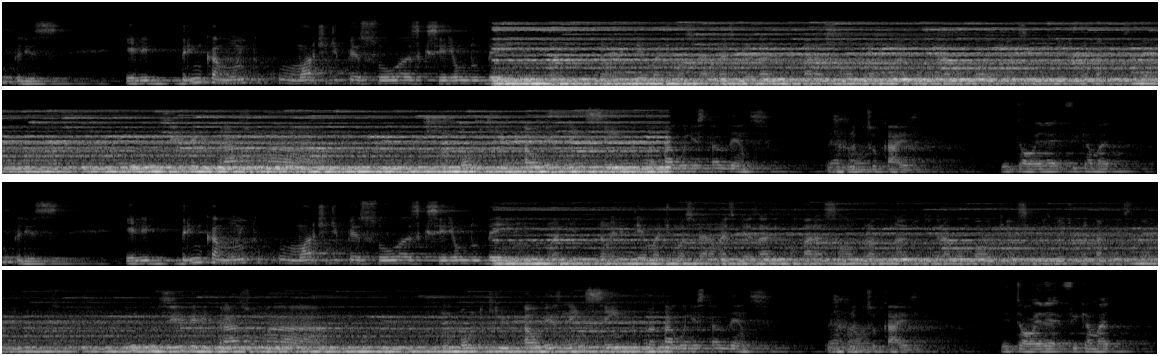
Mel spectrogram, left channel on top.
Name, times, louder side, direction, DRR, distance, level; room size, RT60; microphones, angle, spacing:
voice 1, 0.0-15.0 15.9-19.2 19.8-20.8, equal, ahead, 0.5 m, -37 dB
sound 1, 4.9-18.3, left 6 dB, 90° left, 0.3 m, -25 dB
sound 2, 9.7-17.6, equal, 35° right, 2.2 m, -48 dB
voice 2, 19.8-20.3 21.6-22.6, right 2 dB, 50° right, 0.6 m, -39 dB
10.5 x 8.2 x 9.9 m
head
